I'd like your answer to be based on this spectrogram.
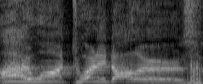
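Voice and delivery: shrill, slow, very loud, high, drawn-out top-of-the-lungs scream. Retelling how students had to scream for twenty dollars: imitating students screaming. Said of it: "I made them all scream, shout at the top of their lungs".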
